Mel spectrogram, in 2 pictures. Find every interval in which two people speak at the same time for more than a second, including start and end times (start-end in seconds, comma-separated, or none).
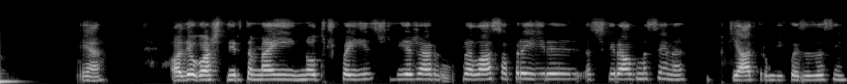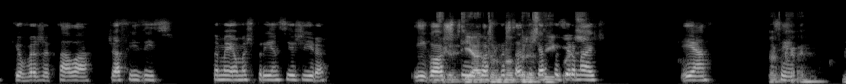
12.9-14.3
